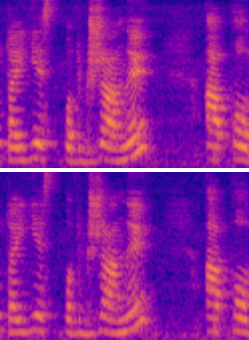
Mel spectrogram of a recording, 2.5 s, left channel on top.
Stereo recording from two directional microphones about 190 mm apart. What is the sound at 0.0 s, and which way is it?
Speech, 20° left (ahead or behind).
